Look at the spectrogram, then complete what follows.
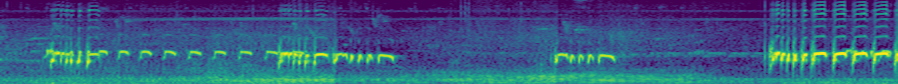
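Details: Zebra dove of local stock, kept as a lure to call rival doves; evenly spaced soft coos form a steady rhythmic string, broken by loud, rapid, rattling bursts of cooing and a long pause in the middle.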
